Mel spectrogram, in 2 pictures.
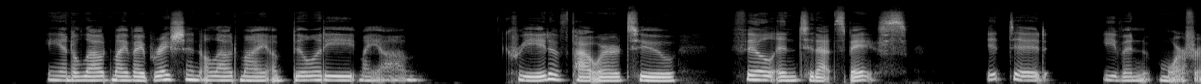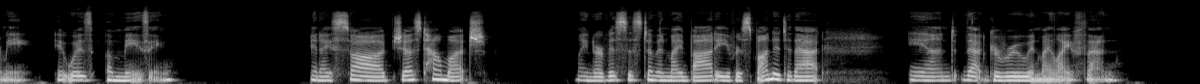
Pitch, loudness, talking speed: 185 Hz, -16 LUFS, 115 wpm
